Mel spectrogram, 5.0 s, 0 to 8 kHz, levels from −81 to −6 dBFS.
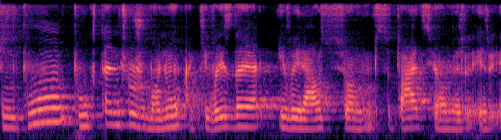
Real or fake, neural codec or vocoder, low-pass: fake; vocoder, 24 kHz, 100 mel bands, Vocos; 7.2 kHz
